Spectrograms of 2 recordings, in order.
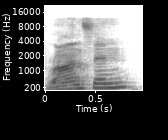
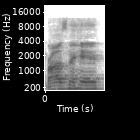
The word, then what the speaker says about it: Brosnahan: Rachel Bronson is Lois Lane. Brosnahan, I think. Brosnahan, thank you.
